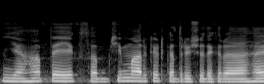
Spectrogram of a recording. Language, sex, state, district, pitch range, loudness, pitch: Hindi, male, Jharkhand, Garhwa, 135-150 Hz, -18 LUFS, 140 Hz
